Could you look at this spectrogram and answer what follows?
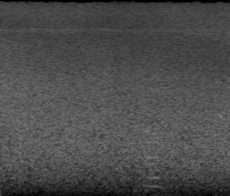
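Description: A waterfall at the Amba Waterfall Camp Resort campsite gives a steady, even rush of water that fills the whole stretch, with no voices over it.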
